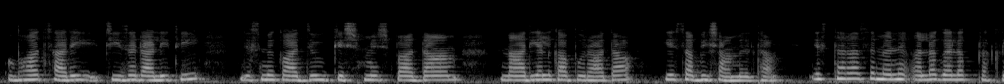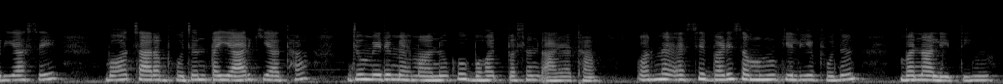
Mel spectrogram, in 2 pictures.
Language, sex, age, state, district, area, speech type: Hindi, female, 60+, Madhya Pradesh, Bhopal, urban, spontaneous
